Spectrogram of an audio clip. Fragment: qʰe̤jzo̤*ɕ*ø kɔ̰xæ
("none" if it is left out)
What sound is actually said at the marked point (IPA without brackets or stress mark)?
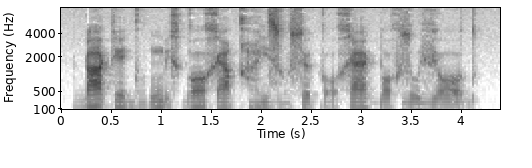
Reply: s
